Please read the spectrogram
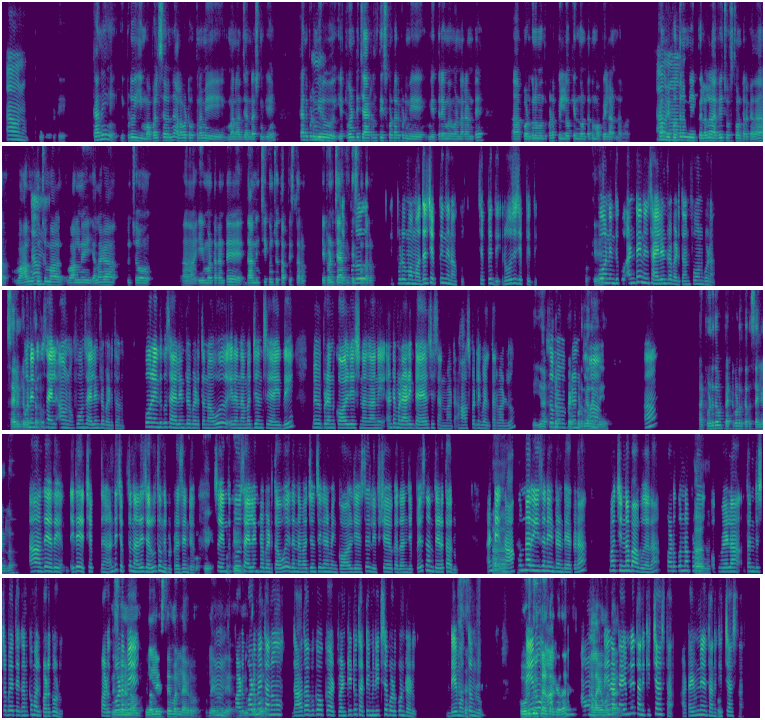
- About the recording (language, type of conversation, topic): Telugu, podcast, రాత్రి ఫోన్‌ను పడకగదిలో ఉంచుకోవడం గురించి మీ అభిప్రాయం ఏమిటి?
- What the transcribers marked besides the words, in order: in English: "మొబైల్స్"; in English: "జనరేషన్‌కి"; in English: "మొబైల్"; other background noise; tapping; in English: "మదర్"; in English: "సైలెంట్‌లో"; in English: "సైలెంట్‌లో"; in English: "సైలెంట్‌లో"; in English: "సైలెంట్‌లో"; in English: "ఎమర్జెన్సీ"; in English: "కాల్"; in English: "డ్యాడీ‌కి డయాలిసిస్"; in English: "హాస్పిటల్‌కి"; in English: "సో"; in English: "సైలెంట్‌లో"; in English: "సో"; in English: "సైలెంట్‌లో"; in English: "ఎమర్జెన్సీ‌గాని"; in English: "కాల్"; in English: "లిఫ్ట్"; in English: "డిస్టర్బ్"; in English: "ట్వెంటీ టు థర్టీ"; in English: "డే"; chuckle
